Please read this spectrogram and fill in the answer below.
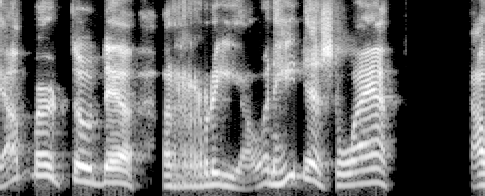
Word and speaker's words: Alberto Del Rio: so much he said every time you say his name I always roll that r and I say Alberto Del Rio and he just laughed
